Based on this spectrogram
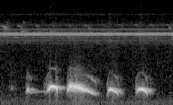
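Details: Trapping lure recording of a spotted dove, meant for gardens and paddy fields: a quiet opening note leads to a rising double coo, a long sliding descending coo and two clipped final coos, with a constant high whine behind.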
